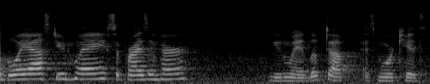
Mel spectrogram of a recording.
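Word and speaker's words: Unhei: no yoon wei corrected it's spelled u-n-e-h-e-i it's pronounced yoon way oh you hey the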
